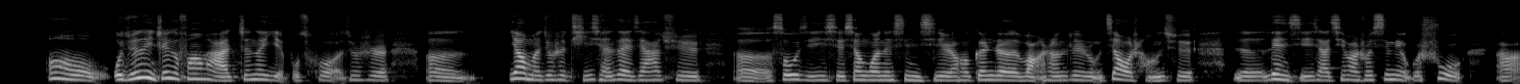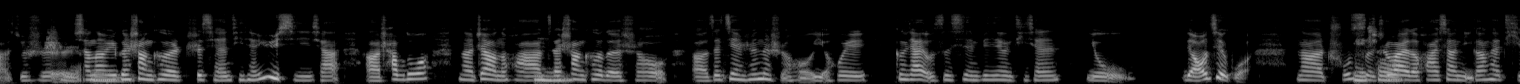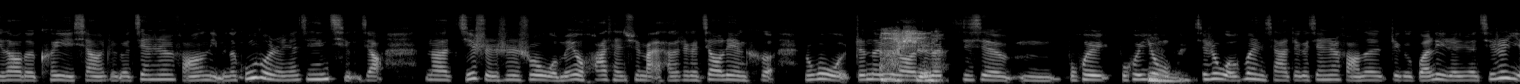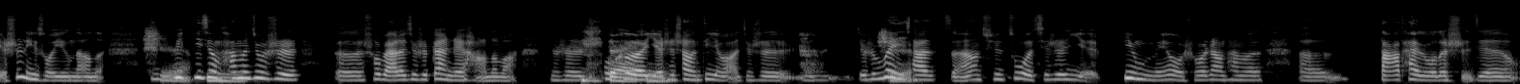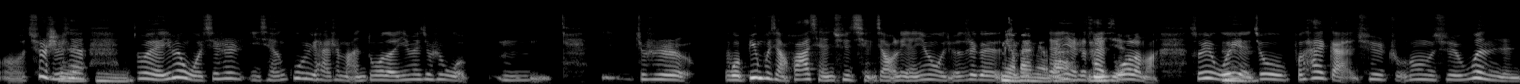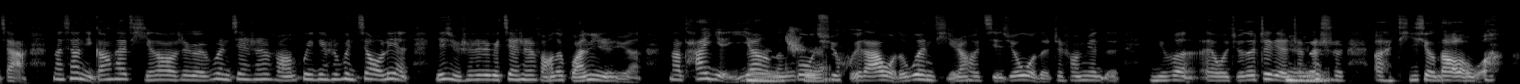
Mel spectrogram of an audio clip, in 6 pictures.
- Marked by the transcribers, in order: laughing while speaking: "啊，是啊"; laugh; chuckle; other background noise; laughing while speaking: "是，呃，提醒到了我"
- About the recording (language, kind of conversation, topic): Chinese, advice, 如何在健身时建立自信？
